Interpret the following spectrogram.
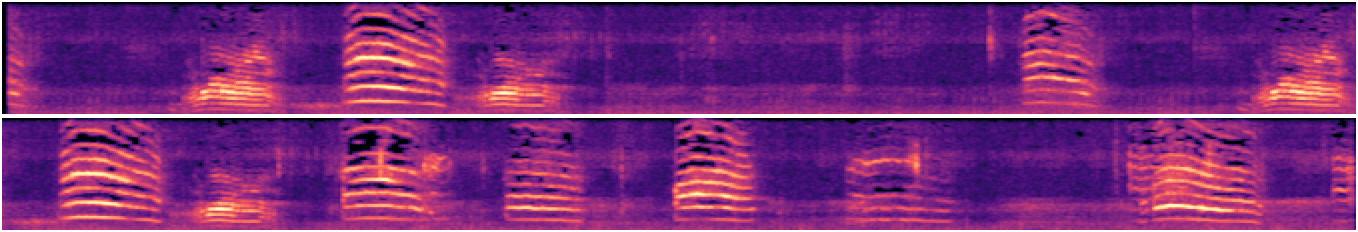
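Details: Stray cat family indoors, mother Charlie with four newborn kittens (three tuxedo, one black), sheltered in an office after a birth inside a car bumper; a dozen high, arching meows in quick irregular bursts over a low steady hum.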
